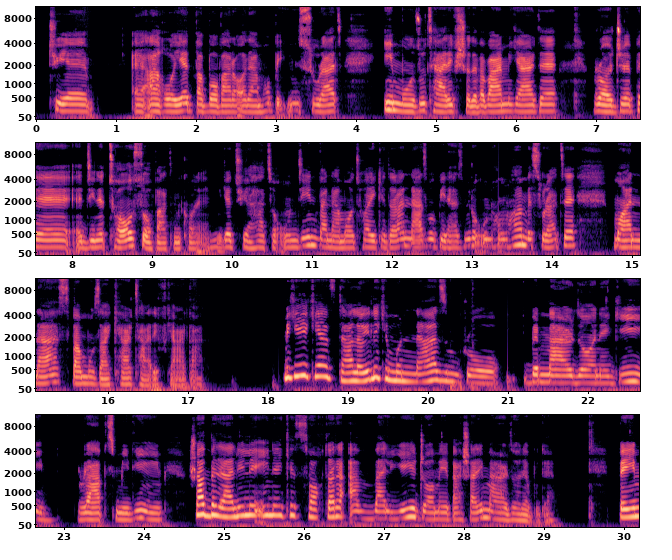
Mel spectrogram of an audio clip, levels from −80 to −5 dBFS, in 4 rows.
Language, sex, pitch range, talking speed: Persian, female, 150-200 Hz, 135 wpm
